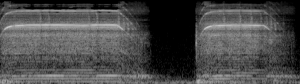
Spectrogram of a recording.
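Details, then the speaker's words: Good fuel pump motor for a 2003 Ford Crown Victoria, bench-tested out of the car: two short bursts of high, steady whine as it spins up freely and winds down cleanly; healthy, unlike the scraping original. "but here is a proper motor right pins you hear that"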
